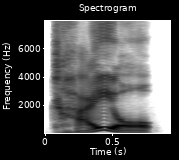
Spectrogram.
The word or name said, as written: 柴油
